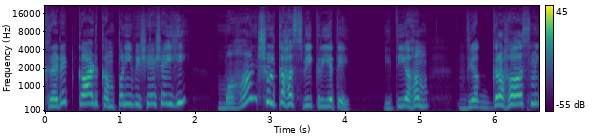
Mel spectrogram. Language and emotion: Sanskrit, angry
